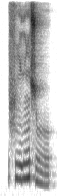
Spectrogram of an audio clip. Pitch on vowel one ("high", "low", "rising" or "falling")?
high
